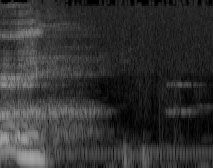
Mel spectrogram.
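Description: A man groaning as he stirs: a short, falling, sigh-like moan at the start, then faint soft bumps of movement that trail off quietly.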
